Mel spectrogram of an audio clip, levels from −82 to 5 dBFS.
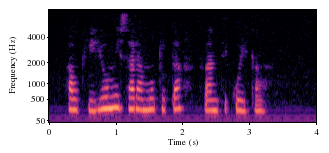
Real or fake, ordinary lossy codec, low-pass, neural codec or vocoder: real; Opus, 64 kbps; 7.2 kHz; none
